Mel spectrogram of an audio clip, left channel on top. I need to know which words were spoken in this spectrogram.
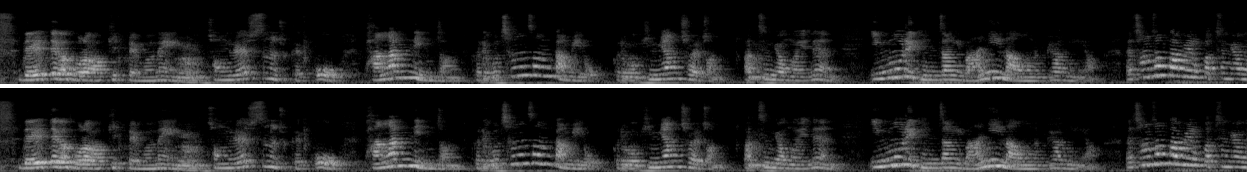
낼 때가 돌아왔기 때문에 정리를 했으면 좋겠고 방한림전 그리고 창선가미록 그리고 김양철전 같은 경우에는 인물이 굉장히 많이 나오는 편이에요. 창선가미록 같은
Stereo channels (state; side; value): normal; both; correlation 0.31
